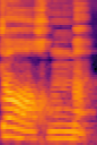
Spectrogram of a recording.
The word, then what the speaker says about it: dorment: Then, nous dormons, vous dormez, ils dorment. The ENT is mute, but what you are pronouncing is the M.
